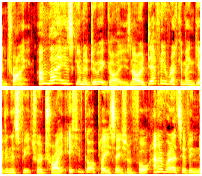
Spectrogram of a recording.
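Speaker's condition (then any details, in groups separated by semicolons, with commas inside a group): No condition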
